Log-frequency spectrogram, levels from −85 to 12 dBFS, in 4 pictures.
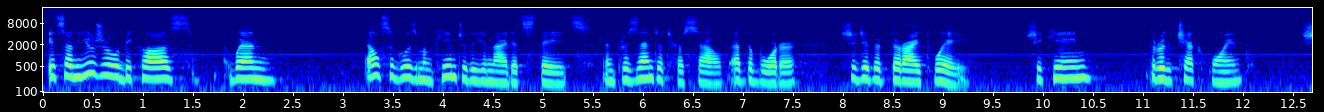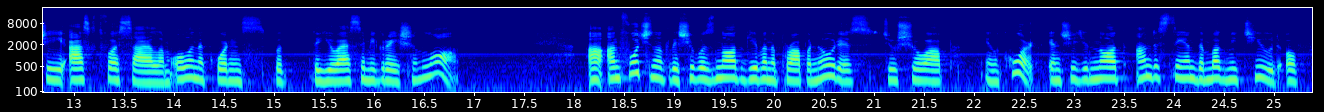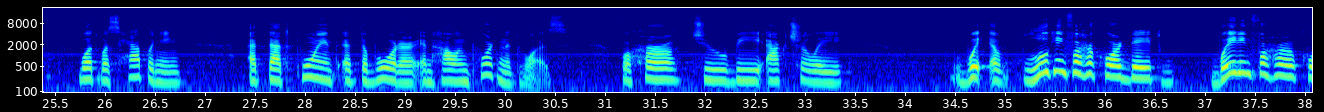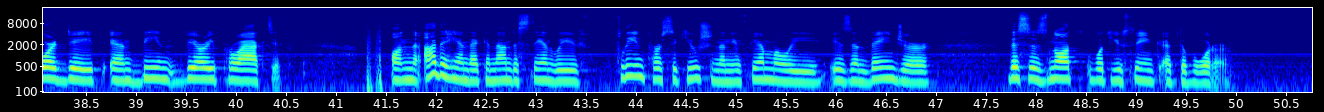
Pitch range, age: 195-235 Hz, 40-59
